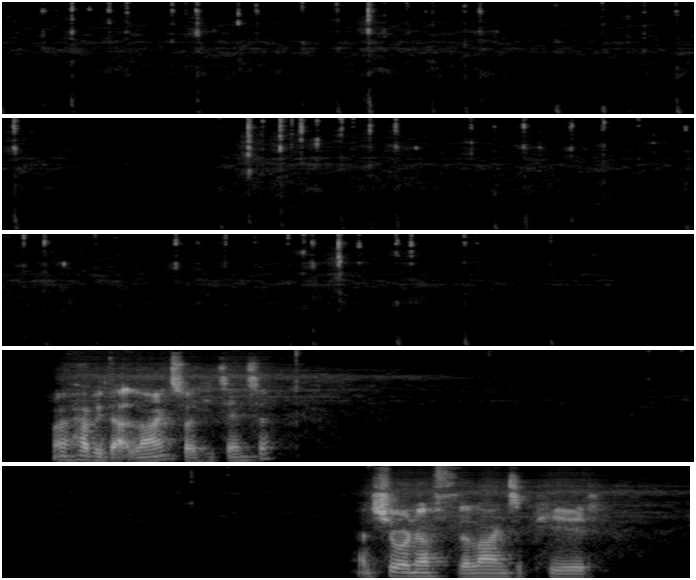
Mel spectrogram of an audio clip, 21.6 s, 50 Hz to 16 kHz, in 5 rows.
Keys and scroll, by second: 0.0-13.2 typing, 15.4 Return, 17.6 super+space, 19.1 Right.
